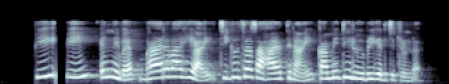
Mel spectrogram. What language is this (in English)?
Malayalam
